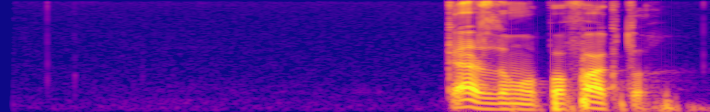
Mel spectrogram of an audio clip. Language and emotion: Russian, positive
